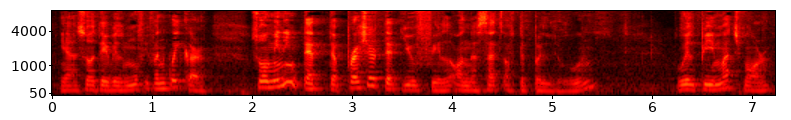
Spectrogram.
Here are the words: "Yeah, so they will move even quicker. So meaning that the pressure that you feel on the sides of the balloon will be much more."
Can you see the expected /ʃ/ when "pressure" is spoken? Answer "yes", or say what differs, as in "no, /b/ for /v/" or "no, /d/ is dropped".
yes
